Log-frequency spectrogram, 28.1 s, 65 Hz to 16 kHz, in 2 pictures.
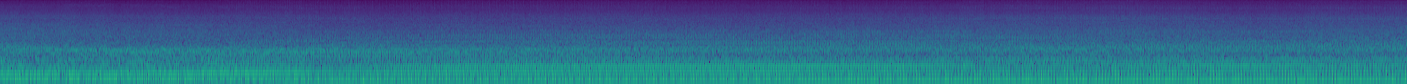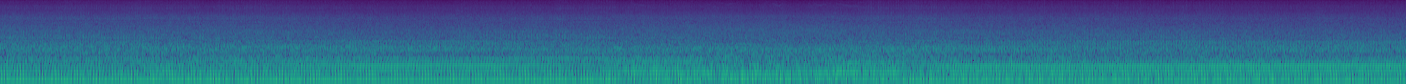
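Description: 2009 Harley-Davidson Crossbones' Twin Cam 96B V-twin running at steady cruising speed, with wind and road noise over it. The engine note shifts briefly about three-quarters of the way through, then settles back.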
